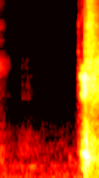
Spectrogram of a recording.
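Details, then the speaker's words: Acted adult sneeze in a Japanese role-play during a relaxation eye treatment, sprayed onto the client's face: a single loud, sharp, hissing burst after near silence. "すいません。くしゃみいっぱい顔にかかっちゃいましたよね。"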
